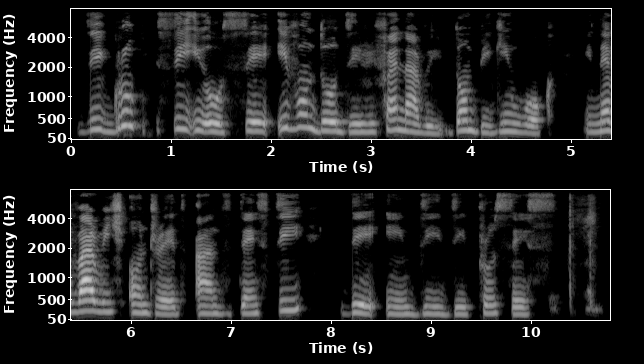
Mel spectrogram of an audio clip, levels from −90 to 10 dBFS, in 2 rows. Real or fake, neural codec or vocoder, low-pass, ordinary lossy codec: real; none; 7.2 kHz; none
